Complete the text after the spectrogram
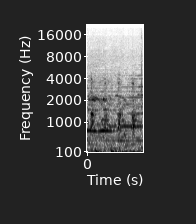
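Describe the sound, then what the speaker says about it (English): Chickens cluck at a chicken farm in the video game Laysara: Summit Kingdom, short repeated clucks over a steady, dense ambient game background, moderately loud. "Chicken farm is now producing eggs"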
